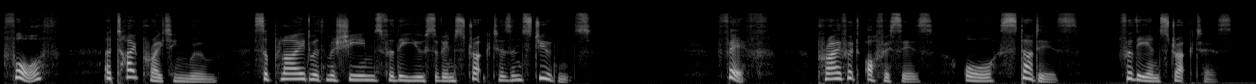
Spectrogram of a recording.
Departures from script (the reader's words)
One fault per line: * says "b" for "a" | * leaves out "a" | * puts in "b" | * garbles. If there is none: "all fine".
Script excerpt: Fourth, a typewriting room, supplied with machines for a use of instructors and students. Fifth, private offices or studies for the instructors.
* says "the" for "a"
